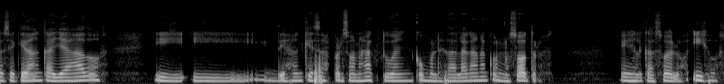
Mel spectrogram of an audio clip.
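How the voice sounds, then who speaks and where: Speaking with a Venezuelan accent, a woman has a fairly low pitch. She keeps a moderate pace and ordinary pitch variation. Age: 20s. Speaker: podcast host. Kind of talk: casual chat. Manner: animated.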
